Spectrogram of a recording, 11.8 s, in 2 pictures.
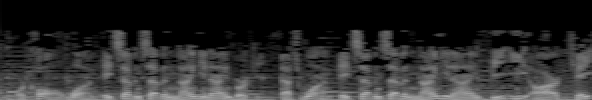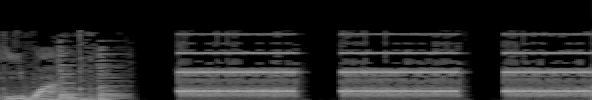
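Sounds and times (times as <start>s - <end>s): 
speech: 0.2s - 7.0s
telephone ringing: 7.7s - 11.8s.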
